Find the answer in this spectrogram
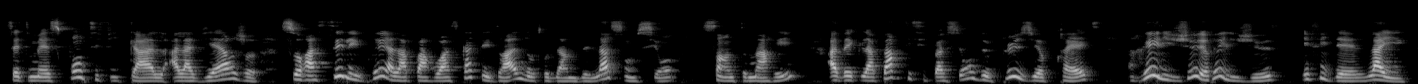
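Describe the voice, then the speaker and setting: A woman's voice: fairly low pitch, sing-song, measured pace, fairly bright tone. A woman news presenter reading scripted narration.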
